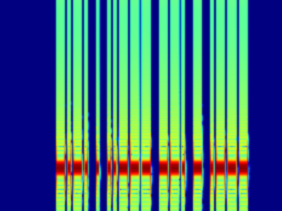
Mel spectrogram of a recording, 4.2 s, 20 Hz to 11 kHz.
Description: Morse code, heard as a keyed tone, about 28 wpm, 700 Hz. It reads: CE2GTJ
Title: DXCC-100 Call Signs - 6 Characters - 28wpm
